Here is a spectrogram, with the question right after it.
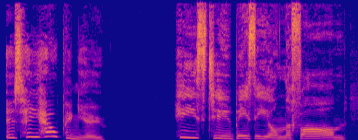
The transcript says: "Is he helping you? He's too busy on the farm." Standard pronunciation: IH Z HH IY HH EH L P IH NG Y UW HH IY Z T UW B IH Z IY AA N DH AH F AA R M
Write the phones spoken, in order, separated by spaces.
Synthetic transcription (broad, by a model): IH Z HH IY HH EH L P IH NG Y UW HH IY Z T UW B IH Z IY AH N DH AH F AA M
